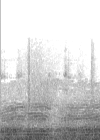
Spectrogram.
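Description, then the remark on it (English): A loud protest crowd chanting in unison at a peace walk for Adam Toledo in Little Village, Chicago, many raised voices blending into a dense, continuous roar that holds steady for about a second. “That sound is from last night's peace walk for Adam Toledo in Little Village.”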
